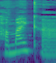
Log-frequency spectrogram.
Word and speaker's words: jamaica: Jamaica? Yeah, Jamaica. That's how you pronounce. I always said Himika.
